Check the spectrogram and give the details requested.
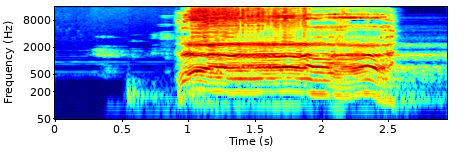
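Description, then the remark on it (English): A person lets out a single loud, sustained, strained scream lasting over a second and a half, rising from a brief low grunting build-up and then cutting off abruptly. “And you scream out.”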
